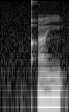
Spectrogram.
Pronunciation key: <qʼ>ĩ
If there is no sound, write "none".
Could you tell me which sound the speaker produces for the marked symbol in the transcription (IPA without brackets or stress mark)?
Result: qʼ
